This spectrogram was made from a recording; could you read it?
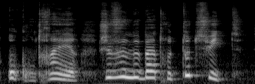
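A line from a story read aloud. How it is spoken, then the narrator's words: Grim exclamation. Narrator (French): s'écria d'un air sombre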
